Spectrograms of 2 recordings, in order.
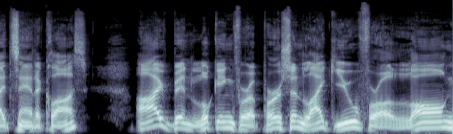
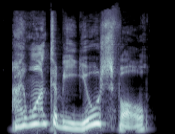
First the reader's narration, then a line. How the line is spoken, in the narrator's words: Jimmy Scarecrow said anxiously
